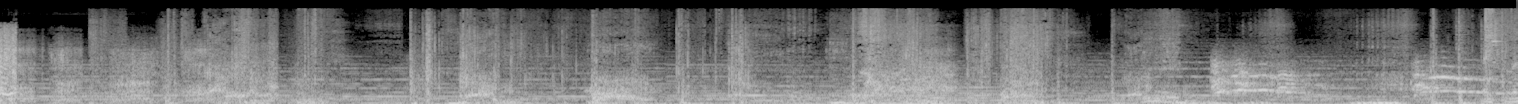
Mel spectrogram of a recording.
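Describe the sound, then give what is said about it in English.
A coyote lets out a run of yips and wavering howls, loud, rising into long sliding cries near the end against a busy, noisy background. “Did you hear that? What was it? A coyote.”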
